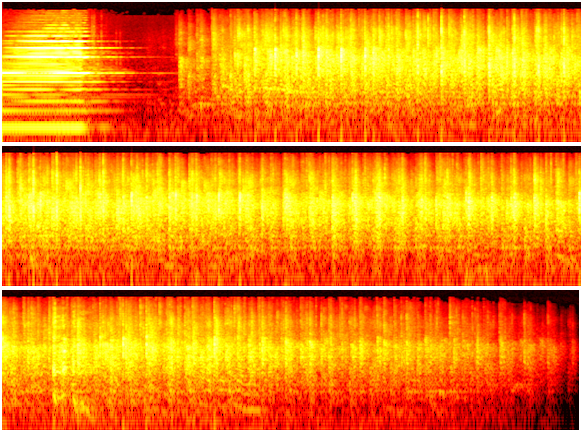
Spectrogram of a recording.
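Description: The last held chord of clarinet, bass clarinet and harp ends about a second in. After a brief silence, an audience applauds steadily for about twenty seconds, and the applause fades out near the end.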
